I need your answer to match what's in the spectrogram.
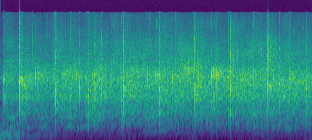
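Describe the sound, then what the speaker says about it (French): Audience applause at a French-language political conference against the No Billag initiative, a steady dense patter of many hands clapping filling the room, loud and continuous with no talk over it. "Mesdames, Messieurs, on vous applaudit."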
